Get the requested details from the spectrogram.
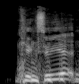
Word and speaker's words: Kiksuya: We are discussing Kiksuya? I don't know how to pronounce that. – Yeah, I think that sounds right. – Kiksuya, directed by Uta Brisewitz, who's done Westworld, Jessica Jones, Altered Carmen, This Is Us, Orange Is the New Black, Weeds, and Hung.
